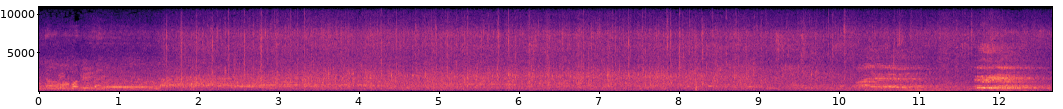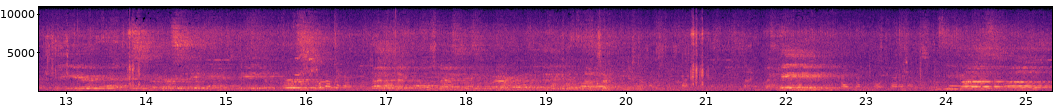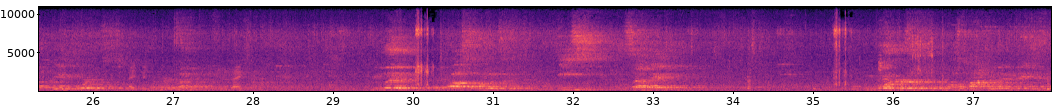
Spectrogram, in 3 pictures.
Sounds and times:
Male speech, man speaking: 10.2 - 20.2, 21.5 - 22.7, 23.8 - 28.1, 29.5 - 33.6, 35.6 - 37.9.

